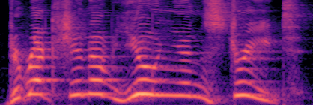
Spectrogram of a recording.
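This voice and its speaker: A squeaky, bellowing streetcar conductor. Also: male voice, expressive, a little slow. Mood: announcing. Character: loud high-voiced streetcar conductor, male.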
